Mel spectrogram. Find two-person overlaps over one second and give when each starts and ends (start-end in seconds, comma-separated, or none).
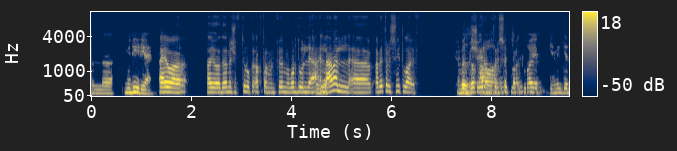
7.4-8.7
